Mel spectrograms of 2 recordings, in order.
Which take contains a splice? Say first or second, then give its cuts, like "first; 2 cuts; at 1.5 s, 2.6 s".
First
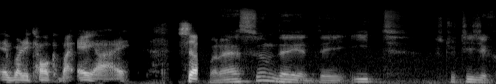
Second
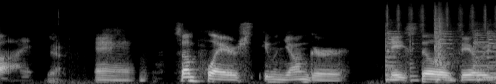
first; 1 cut; at 2.0 s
